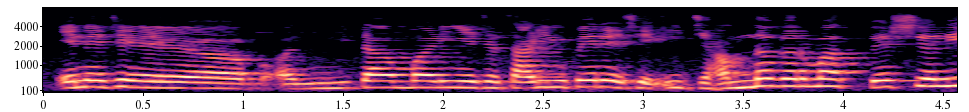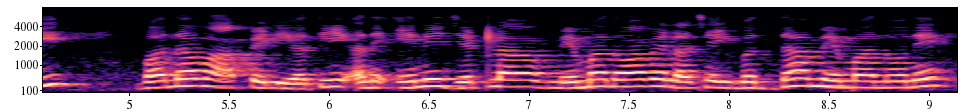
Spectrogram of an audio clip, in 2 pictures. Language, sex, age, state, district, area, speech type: Gujarati, female, 30-45, Gujarat, Rajkot, urban, spontaneous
